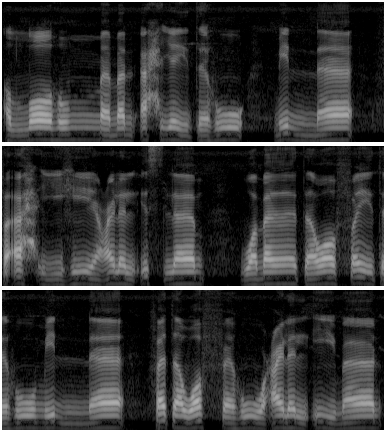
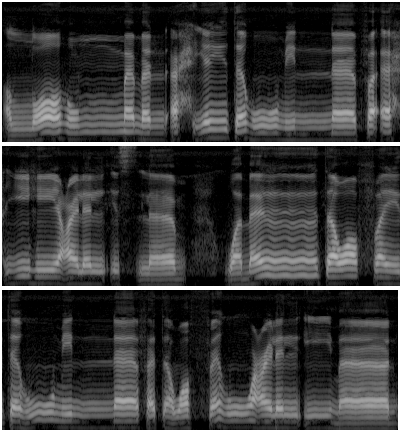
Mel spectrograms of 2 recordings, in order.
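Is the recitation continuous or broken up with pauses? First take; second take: paused; continuous. First: It is recited slowly with pauses between phrases. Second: It is recited smoothly without added pauses.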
